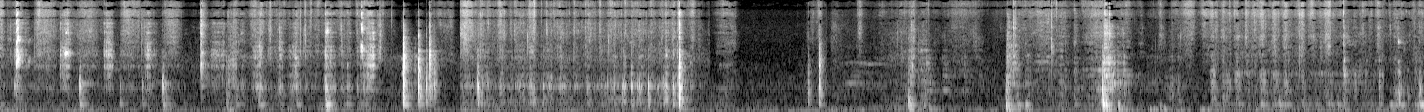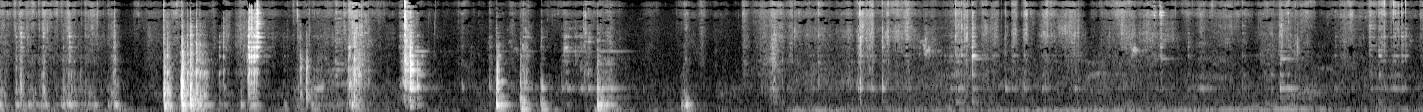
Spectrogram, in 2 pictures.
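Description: Metal parts of a vintage electric fire bell being dismantled with a screwdriver and by hand: irregular clinks, knocks and scrapes of steel on steel, a few sharper knocks ringing briefly.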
